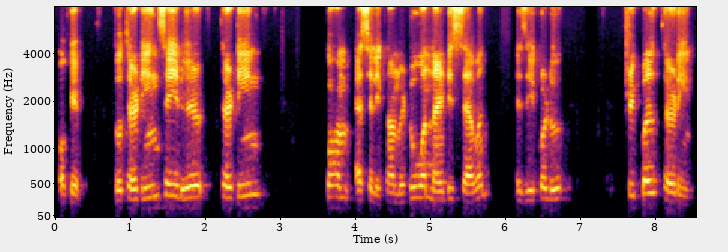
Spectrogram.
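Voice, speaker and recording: A man with a fairly high-pitched voice teaches school math slowly, leaving long pauses as he explains problems over slides step by step. Patient and fatherly, he fondly calls his students "beta." The recording is dry and low in quality.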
